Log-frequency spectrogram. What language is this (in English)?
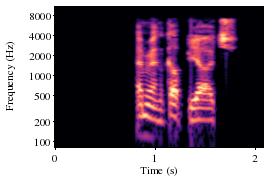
Turkish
